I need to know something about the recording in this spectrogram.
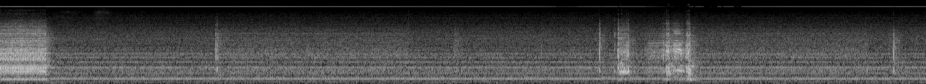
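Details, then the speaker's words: Radio Shack AM/FM table radio, AC chassis, no FM but AM works: steady hum and hiss with station bursts cutting in and out when probing FM transistor area; suspected open or shorted capacitor; intermittent FM from bad connection. "because I can get it to work for a few seconds it's like when I load this down my probe maybe a cap that's gone open in here or gone [Music] shorted right down in this area here"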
